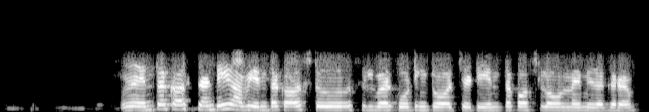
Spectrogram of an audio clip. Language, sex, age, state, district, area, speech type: Telugu, female, 30-45, Telangana, Jangaon, rural, conversation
